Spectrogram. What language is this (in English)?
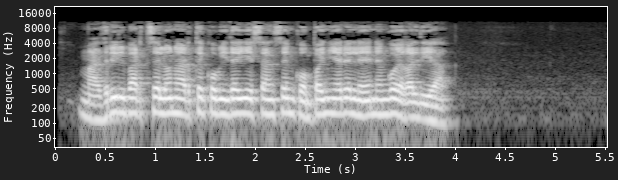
Basque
